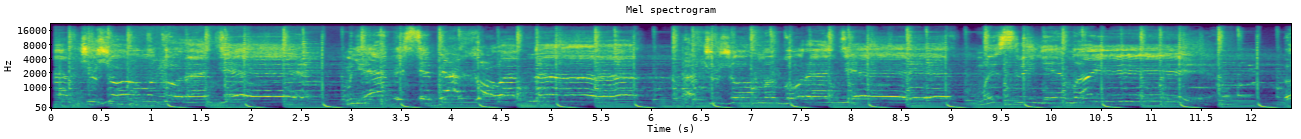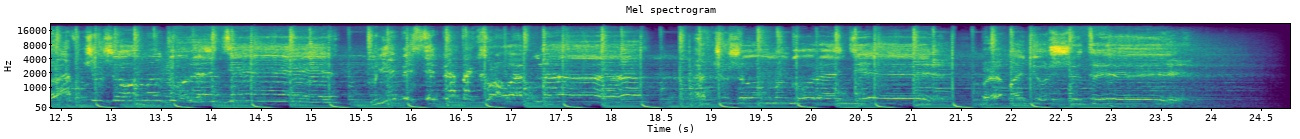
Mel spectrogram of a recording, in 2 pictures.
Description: шансон
чувственные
